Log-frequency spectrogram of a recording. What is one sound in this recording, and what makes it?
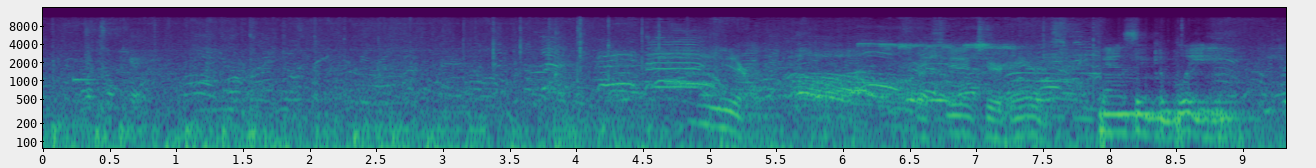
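Young men nearby shout and cheer with excitement.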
